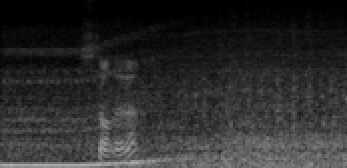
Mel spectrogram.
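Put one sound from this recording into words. A combine harvester's engine revs up and rises in pitch.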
